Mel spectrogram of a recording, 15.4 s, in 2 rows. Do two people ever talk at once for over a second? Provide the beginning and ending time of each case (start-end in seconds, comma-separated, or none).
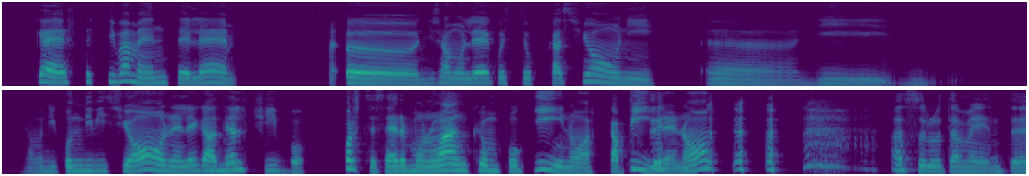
none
